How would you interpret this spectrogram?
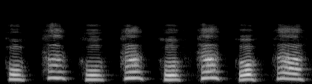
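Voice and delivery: rhythmic ho-ha siren sounds; mock siren moan. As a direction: repeat the silly cartoon siren gag. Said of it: "your sirens sound like three people having a threesome".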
